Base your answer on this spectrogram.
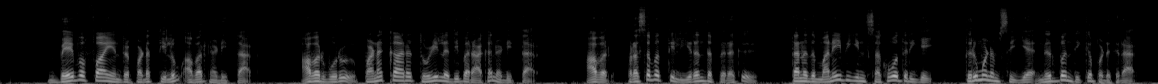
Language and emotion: Tamil, neutral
